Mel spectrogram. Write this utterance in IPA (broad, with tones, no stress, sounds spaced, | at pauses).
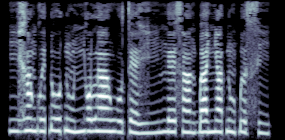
i˨ ɣ ã˦ ɡʷ e˧ ɗ o˧ ɗ ũ˨ ɲ ɔ˧ l ã˦ w o˧ t ɛ˨ ɣ iː˨˦ ŋ ɛ˧ s ã˧ ɡ͡b a˦ ɲ ã˦ ɗ ũ˧ ɓ ə˧ s i˨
